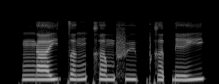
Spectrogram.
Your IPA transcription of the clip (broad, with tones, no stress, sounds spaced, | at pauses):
ŋ aː˨˥ j t̪ ɐ˨˥ ŋ kʰ ɐ˨ m f yː˨ p̚ k ɐ˨ t̚ e˨˥ j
